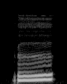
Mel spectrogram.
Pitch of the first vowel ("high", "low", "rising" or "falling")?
rising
